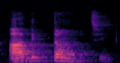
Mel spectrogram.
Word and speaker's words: habitante: Habitante, habitante, habitante. O tan é a penúltima sílaba, é a sílaba tônica.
